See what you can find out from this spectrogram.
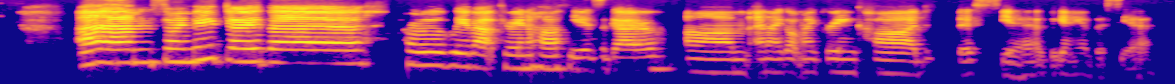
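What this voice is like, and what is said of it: British accent, slightly Americanized. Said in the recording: “has a really cool accent ... people back in the UK that my accent has slowly got more American ... my accent still sounds very like distinct”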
